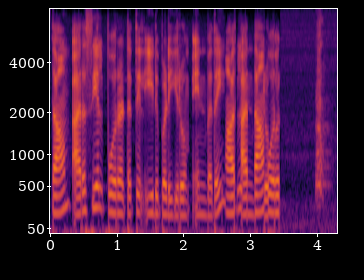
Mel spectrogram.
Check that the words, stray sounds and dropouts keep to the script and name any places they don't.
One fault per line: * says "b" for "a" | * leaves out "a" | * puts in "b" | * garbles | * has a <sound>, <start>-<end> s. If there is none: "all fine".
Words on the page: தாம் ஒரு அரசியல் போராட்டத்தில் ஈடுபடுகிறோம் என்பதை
* leaves out "ஒரு"
* garbles
* has a bark, 4.0-4.3 s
